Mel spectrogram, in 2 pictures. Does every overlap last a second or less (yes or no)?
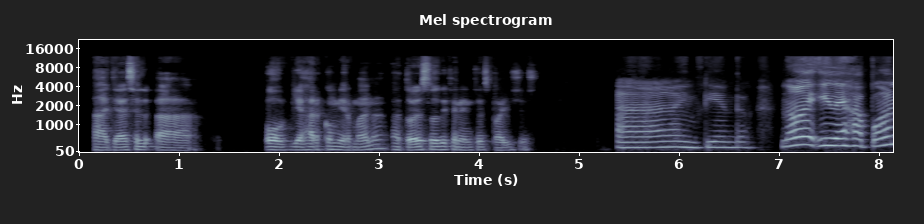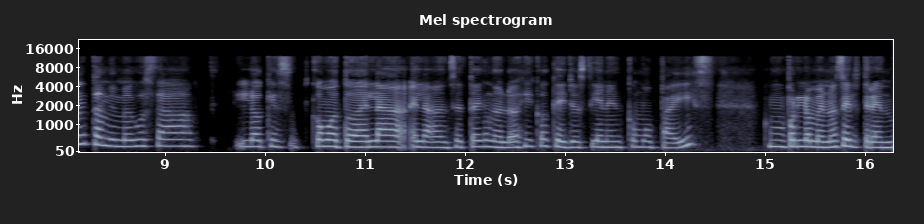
yes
